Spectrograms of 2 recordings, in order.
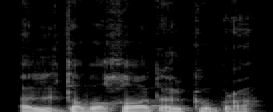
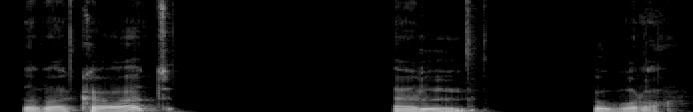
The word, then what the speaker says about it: Al-Tabaqat al-Kubra: Al-Tabaqat al-Kubra. So you have let me type it for you so you can learn how to pronounce it. Al-Tabaqat al-Kubra.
